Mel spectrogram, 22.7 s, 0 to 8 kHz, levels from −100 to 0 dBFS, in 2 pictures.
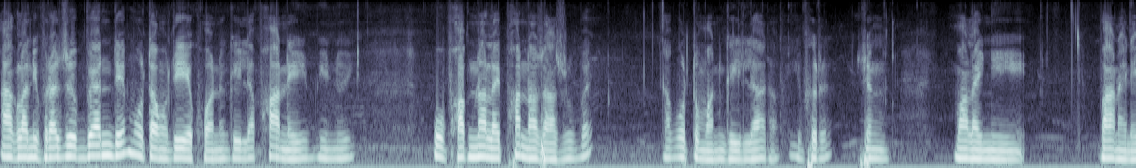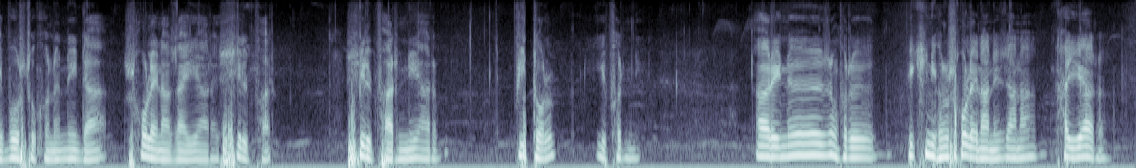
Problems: constant background noise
